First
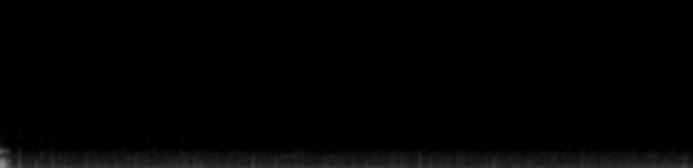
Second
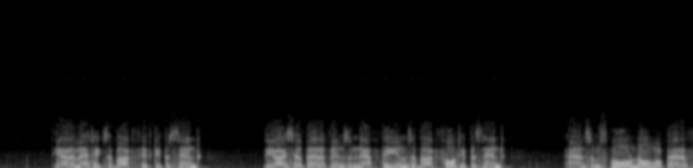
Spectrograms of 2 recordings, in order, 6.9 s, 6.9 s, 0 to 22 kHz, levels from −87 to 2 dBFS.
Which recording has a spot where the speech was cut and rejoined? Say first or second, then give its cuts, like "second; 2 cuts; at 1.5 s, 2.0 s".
second; 1 cut; at 3.0 s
